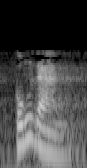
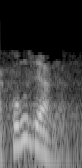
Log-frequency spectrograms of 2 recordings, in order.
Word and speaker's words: cúng dường: Miền Bắc chúng ta đọc là dàng, cúng dàng, miền Nam đọc là cúng dường.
